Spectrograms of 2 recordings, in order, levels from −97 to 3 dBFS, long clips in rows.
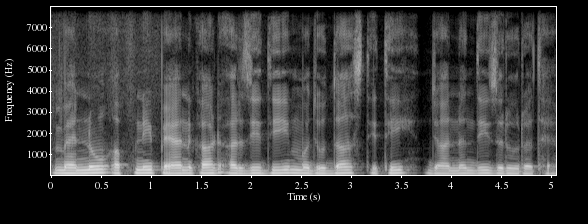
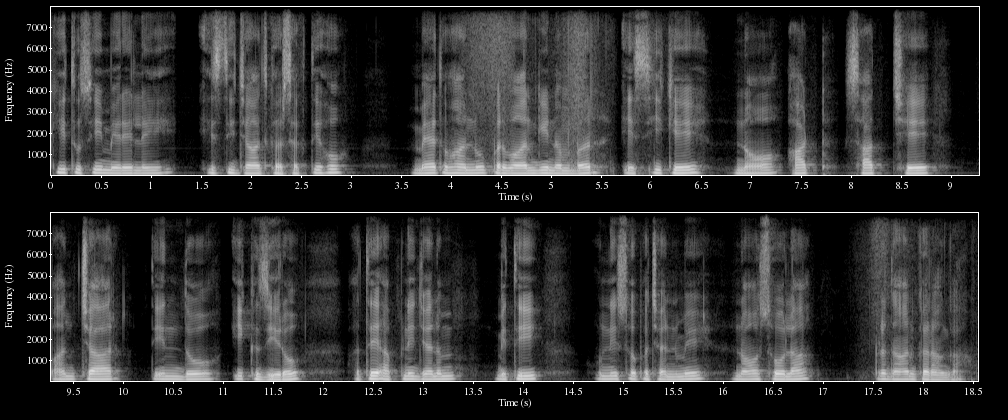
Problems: constant background noise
